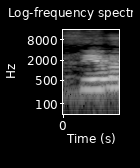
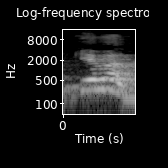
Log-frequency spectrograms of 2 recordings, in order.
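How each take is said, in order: First: The word begins with an s sound. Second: The word begins with a k sound. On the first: The speaker calls it wrong. "सेवल नहीं" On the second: The speaker calls it right. "केवल, क्योंकि ए आ गया"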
